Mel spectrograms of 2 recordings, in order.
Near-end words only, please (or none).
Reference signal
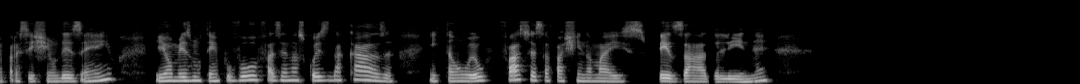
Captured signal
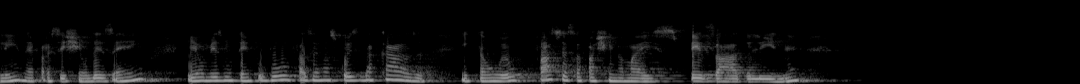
none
